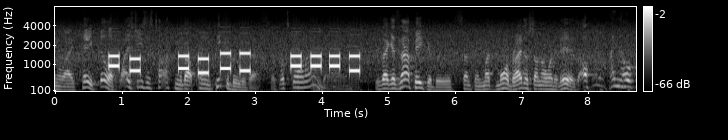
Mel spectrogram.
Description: DTMF, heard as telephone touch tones, dialled by hand, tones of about 160 ms. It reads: 04 8196 0005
